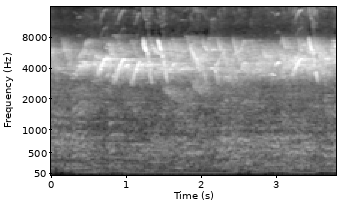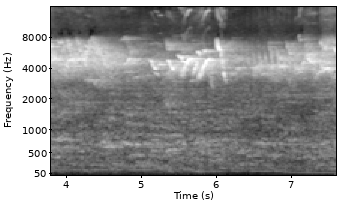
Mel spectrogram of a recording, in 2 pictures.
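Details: Caribbean seedeater from Angra dos Reis, Brazil, a captive singer from Mambucaba park, pouring out continuous quick, high, zigzagging twitters and short trills in a busy stream, low hum underneath.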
